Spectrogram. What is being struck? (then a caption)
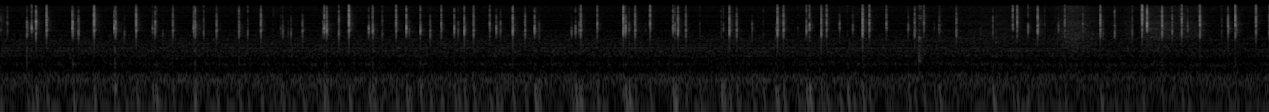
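Small wax pumpkin candle. Long nails tap rapidly on a small solid orange wax pumpkin candle, giving a quick, irregular stream of short, dry, bright clicks. Each tap dies away almost instantly over a soft, steady low hum.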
